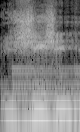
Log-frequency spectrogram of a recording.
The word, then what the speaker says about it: JJ: mean jj gg jj on francais you pronounce g like j and j like g she may very well be jj in america but in france she is gigi how well does she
